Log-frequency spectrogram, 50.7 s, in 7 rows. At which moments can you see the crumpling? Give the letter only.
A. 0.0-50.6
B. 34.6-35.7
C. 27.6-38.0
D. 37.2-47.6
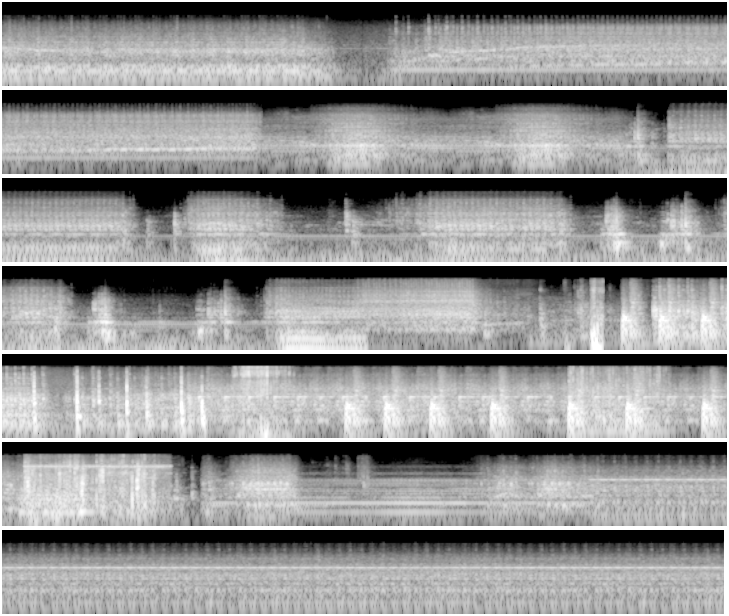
B.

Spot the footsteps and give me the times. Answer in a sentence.
You can hear the footsteps from 27.6 to 38.0 s.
